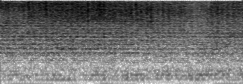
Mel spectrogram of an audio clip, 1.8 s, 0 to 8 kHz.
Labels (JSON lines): {"label": "anthrophony, boat engine", "recorder": "SoundTrap 500"}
